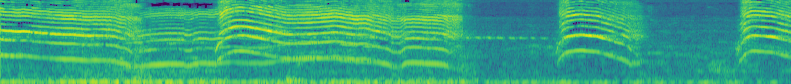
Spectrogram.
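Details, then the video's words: Kitten meowing in long, drawn-out wavering cries that run together, followed by two short arched mews after a brief pause; faint low hum in the background. "Suara anak kucing"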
